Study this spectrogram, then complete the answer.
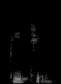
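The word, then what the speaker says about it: pīti: Pali the word p-i-t-i actually you pronounce as p-e-e p e e p t not as a bit longer I longer long eye here yeah pity now this excitement this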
